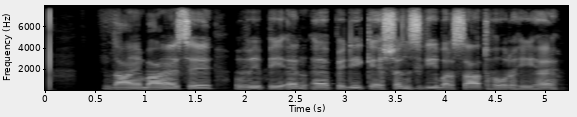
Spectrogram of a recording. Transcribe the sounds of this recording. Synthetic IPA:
d̪ãːẽbaːɽẽse | ʋiːpiːʔɛnɛːpiɖikeːʃənzkibəɾsaːt̪ɦoɾɐɦiɦɛː

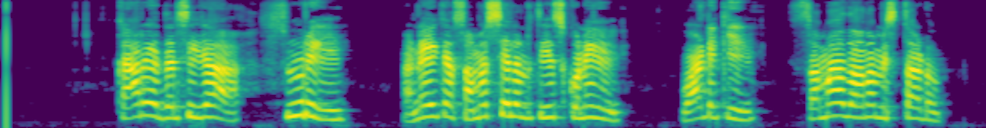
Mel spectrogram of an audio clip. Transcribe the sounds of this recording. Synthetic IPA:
kaːɾjɐd̪ɐɾsiɡaː | suːɾi | ɐnɛːkɐsɐmɐsjɐlɐnut̪iːsu̥kuni | ʋaːʈiki | sɐmaːd̪ʱaːnɐmist̪aːɽu

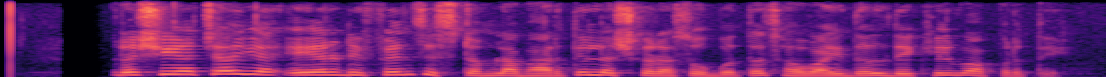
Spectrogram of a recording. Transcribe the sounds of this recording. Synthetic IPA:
ɾəɕijat͡ɕjajaʔejəɾɖifensisʈəmlabʱaɾt̪iːləɕkəɾasobət̪ət͡sɦəʋaid̪əld̪ekʰiːlʋapəɾt̪e

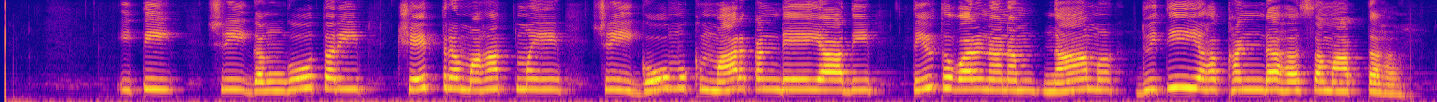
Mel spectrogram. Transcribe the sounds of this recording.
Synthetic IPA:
it̪i | ʃɾiːɡɐŋɡoːt̪ɐɾi | kʃeːt̪ɾɐmɐɦaːt̪mɐjeː | ʃɾiːɡoːmukʰmaːɾɐkɐɳɖeːjaːd̪i | t̪iːɾt̪ʰɐʋɐɾɳɐnɐmnaːmɐd̪ʋit̪iːjɐɦɐ̆kʰɐɳɖɐɦɐ̆sɐmaːp̚t̪ɐɦɐ̆

